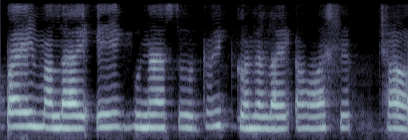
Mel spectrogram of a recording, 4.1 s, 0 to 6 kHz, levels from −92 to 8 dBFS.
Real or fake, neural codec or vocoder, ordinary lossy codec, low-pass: fake; codec, 16 kHz in and 24 kHz out, 0.6 kbps, FireRedTTS-2 codec; none; 5.4 kHz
